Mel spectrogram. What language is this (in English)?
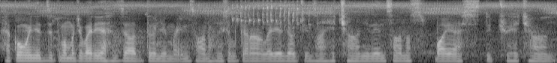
Kashmiri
